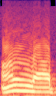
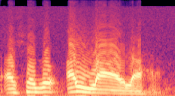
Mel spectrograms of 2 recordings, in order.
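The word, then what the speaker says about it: أن لا: اللہ اشد اللہ الہ الا اللہ، جو لوگ ان لا پڑھتے ہیں وہ غلط پڑھتے ہیں، کیونکہ صحیح تلفظ ہے اشد اللہ الہ، لیکن نون لکھا جاتا ہے ویسے.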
